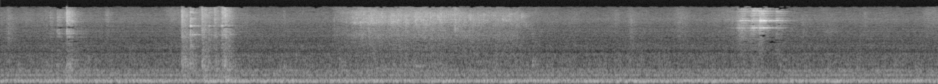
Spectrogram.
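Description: Light metal clinks of a stainless-steel bowl and mesh strainer being handled at the sink, a few times, with a short run of tap water in the middle, over a steady hum from running kitchen appliances.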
